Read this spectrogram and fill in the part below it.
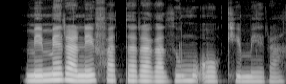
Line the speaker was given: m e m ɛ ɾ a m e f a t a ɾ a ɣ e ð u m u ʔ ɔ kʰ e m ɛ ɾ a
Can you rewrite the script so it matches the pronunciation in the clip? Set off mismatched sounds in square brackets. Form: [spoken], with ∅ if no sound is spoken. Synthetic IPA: m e m ɛ ɾ a [n] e f a t a ɾ a ɣ [a] ð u m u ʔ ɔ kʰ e m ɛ ɾ a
